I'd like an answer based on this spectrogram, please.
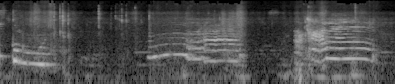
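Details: Indoor female cat, angered and jealous of kittens in the house, utters three separate drawn yowls: a short falling cry, a longer wavering moan, then a strained rising-and-flattening wail, with brief silences between.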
